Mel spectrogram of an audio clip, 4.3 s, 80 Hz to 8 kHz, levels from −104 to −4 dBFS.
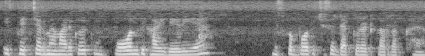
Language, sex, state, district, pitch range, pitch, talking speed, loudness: Hindi, female, Haryana, Rohtak, 165-200 Hz, 185 Hz, 255 wpm, -20 LUFS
